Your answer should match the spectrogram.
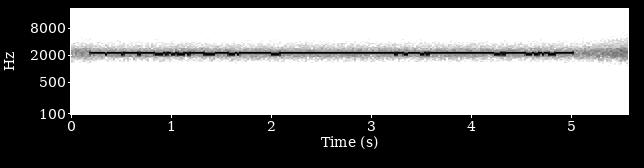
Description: RTTY (45.45 baud, 170 Hz shift), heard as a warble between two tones, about 2200 Hz centre. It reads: THOUGH A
